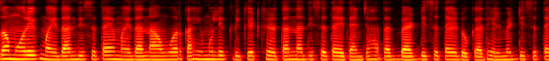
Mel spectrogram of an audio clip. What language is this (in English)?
Marathi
